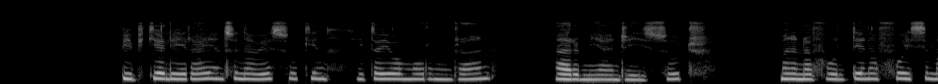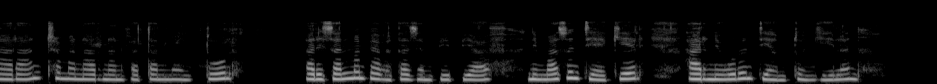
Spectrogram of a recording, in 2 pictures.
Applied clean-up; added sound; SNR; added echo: neural mask model Resemble Enhance denoiser.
